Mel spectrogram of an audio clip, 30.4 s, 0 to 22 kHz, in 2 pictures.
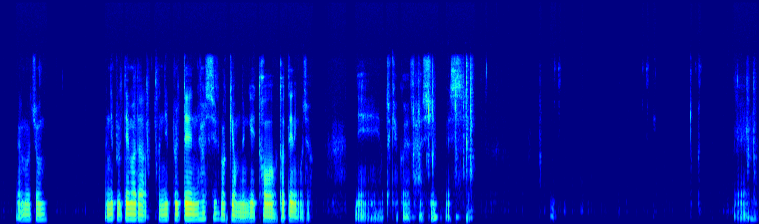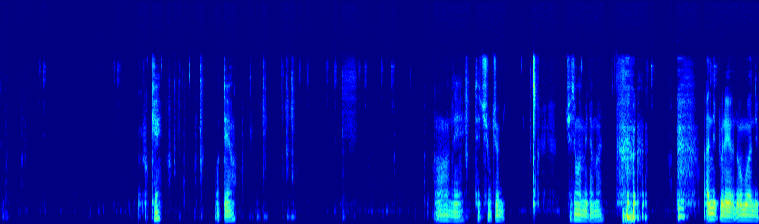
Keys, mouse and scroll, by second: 2.7 Escape, 8.2-9.3 typing, 14.6 Escape, 18.8 shift+middle click, 20.8 e, 24.2 shift+middle click.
